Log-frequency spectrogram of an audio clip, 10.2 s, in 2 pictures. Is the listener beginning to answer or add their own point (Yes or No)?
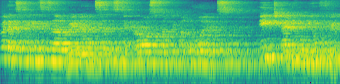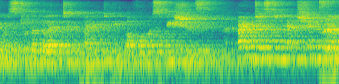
No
